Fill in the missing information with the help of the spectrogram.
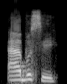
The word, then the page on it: abbacy: Indian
